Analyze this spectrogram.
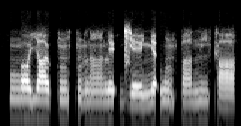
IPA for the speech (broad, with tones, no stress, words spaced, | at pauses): ŋɔ˨ja˨ʊ̯kũ˨ kũ˦˨lã˦lɪ˦ʔ d͡ʑe˨ɪ̯ɲɛ˦ʔwũ˦˨ pä˦nĩ˦ kä˨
